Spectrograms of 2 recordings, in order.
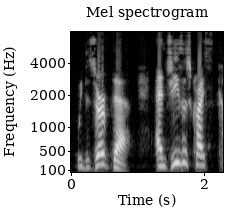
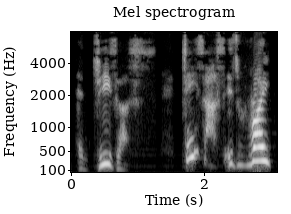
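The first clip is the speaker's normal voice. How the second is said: whisper; 4 semitones higher, 3 dB quieter, much slower than usual. Real, not acted. Dramatic reveal of Jesus.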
